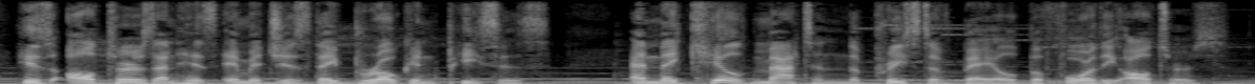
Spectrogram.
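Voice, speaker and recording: A man's voice: medium pitch, normal speed. Solemn male scripture narrator over faint music.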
